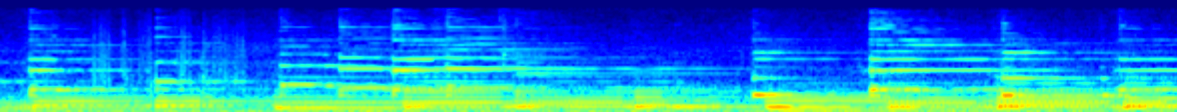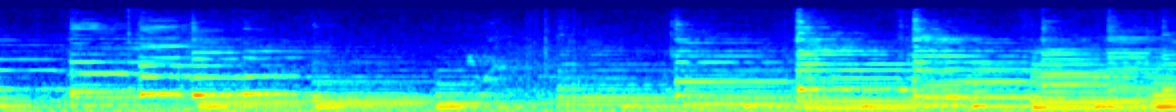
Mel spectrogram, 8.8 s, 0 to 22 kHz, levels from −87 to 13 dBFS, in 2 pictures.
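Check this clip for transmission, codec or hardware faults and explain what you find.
A hardware fault shows up twice as loose connector crackle, from 0.35 to 0.94 s and again from 6.38 to 6.59 s. A worn or dirty contact keeps opening and closing, chopping the signal, so the sound breaks into an irregular, scratchy burst of crackle.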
